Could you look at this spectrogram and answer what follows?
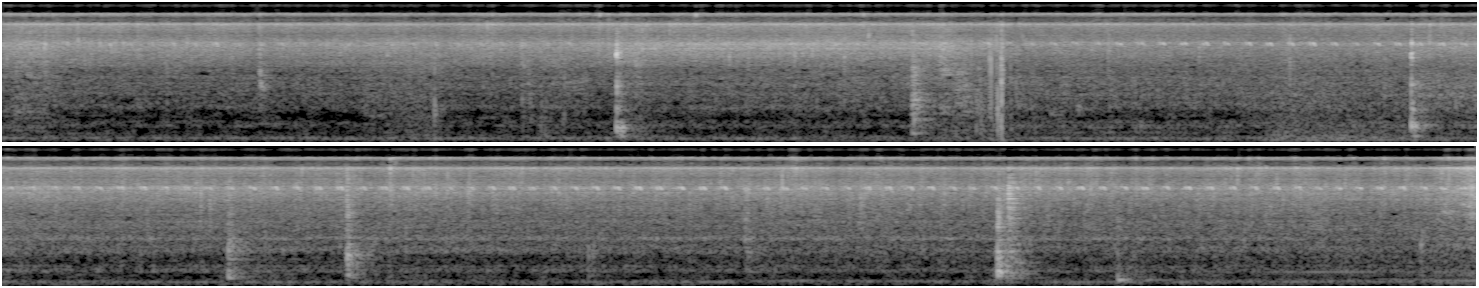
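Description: Mustard greens (saag) go into spiced masala in a pan and are stir-fried, a faint steady sizzle with occasional sharp clicks and taps of a spoon against the pan.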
